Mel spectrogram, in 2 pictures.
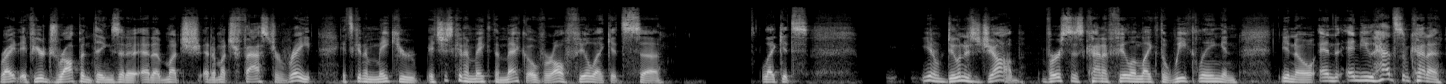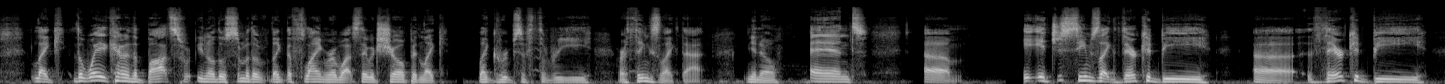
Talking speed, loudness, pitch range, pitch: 215 wpm, -19 LUFS, 105-145 Hz, 125 Hz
